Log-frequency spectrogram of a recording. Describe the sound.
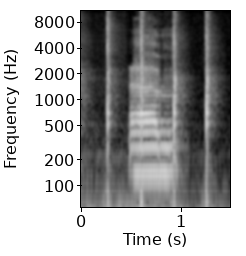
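About five sharp, sparse hand claps at a slow, steady pace, a token round of applause welcoming someone back on a show, with a short voiced sound from someone between the second and third claps.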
